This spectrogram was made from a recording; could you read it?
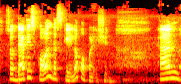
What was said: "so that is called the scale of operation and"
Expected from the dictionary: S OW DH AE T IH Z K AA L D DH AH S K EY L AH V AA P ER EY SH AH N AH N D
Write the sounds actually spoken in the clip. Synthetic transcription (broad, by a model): S OW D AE T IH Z K AA L D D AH S K EY L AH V AA P ER EY SH AH N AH N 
